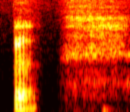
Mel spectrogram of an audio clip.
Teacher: the A at the end was reduced to a schwa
